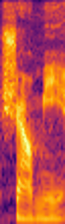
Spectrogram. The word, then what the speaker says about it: Xiaomi: Because incumbents like Li Auto are being squeezed by tech giants like Xiaomi and Huawei. Notice I did pronounce those two brand names correctly. Do you know why that is?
